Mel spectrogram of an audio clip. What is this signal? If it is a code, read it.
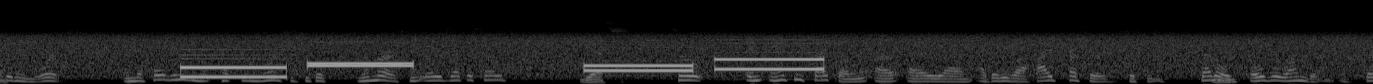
Aircraft SELCAL, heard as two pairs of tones, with radio static and speech in English. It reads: BK-LM HL-JQ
